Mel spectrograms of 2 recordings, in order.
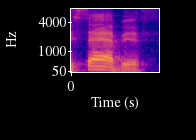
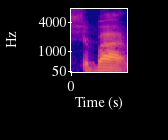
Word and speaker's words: Shabbat: take it there uh we say sabbath the actual word is shabbat it's spelled the same well it's spelled shin bet talk it's shabbat we say sabbath right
